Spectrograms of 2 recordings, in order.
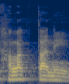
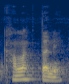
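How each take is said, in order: The two takes are said the same way.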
